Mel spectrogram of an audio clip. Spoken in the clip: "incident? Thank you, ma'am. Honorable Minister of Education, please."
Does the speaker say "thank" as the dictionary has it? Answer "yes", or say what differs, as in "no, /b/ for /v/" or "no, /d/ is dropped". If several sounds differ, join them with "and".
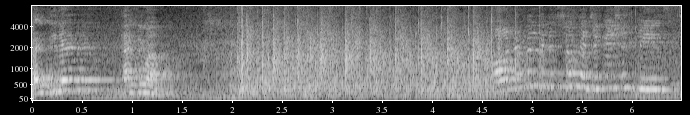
no, /ŋ/ is dropped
